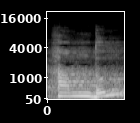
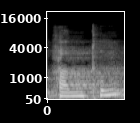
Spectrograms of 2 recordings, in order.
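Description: The two takes are said the same way.

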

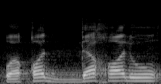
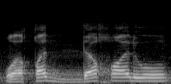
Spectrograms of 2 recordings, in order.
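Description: First: The two d sounds merge into one doubled d. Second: The same.

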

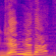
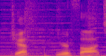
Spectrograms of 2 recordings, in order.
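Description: First: It is said in a light, jokey comedian manner. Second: It is said in a firm, authoritative manner. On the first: The speaker mimics how the other host would say it. The speaker calls it wrong. "You couldn't do that. You'd say" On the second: The speaker shows his own way of saying it. The speaker calls it right. "And that's authoritative"

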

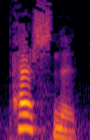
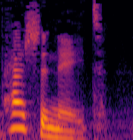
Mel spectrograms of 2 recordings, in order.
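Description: First: The last syllable is said with a short reduced vowel. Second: The last syllable is said with a full 'ate' vowel. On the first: The speaker calls it right. "是net 不是nate" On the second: The speaker calls it wrong. "不要读成passionate"

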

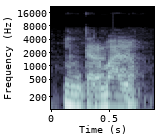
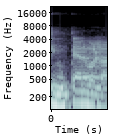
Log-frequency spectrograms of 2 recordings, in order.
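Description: First: The stress falls on the syllable va. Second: The stress falls on the syllable ter. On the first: The speaker calls it right. "es una palabra grave o llana, por eso se le dice intervalo" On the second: The speaker calls it wrong. "no es una palabra esdrújula, no lleva acento"

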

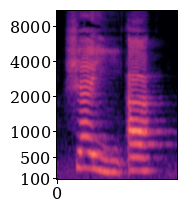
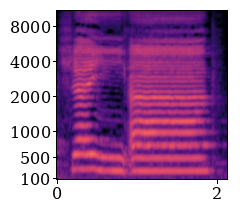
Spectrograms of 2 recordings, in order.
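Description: First: The final vowel is cut off abruptly. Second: The final vowel is held for two counts. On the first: The speaker calls it wrong. "Marah sangat tu" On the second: The speaker calls it right. "Dua harokat"

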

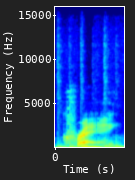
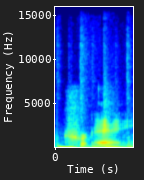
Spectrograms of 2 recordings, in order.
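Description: First: The first half of the name is stressed. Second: The second half of the name is stressed. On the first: The speaker calls it right. "the second half of this name is pronounced less forcefully than the first part of the name. So it's Cray" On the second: The speaker calls it wrong. "not Cray"

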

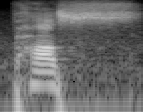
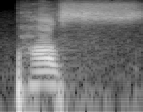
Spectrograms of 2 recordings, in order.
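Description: The two takes are said the same way.

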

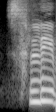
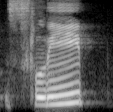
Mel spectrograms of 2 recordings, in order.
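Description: First: The vowel in the word is short. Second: The vowel in the word is long. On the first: The speaker calls it wrong. "이거 sleep 아니고" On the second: The speaker calls it right. "이거는 길게 발음하셔야 잠자다는 뜻이에요"

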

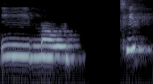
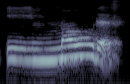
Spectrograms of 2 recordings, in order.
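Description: First: The stress is on the third syllable. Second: The stress is on the second syllable. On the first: "Âm ba là da da da" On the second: "Âm hai là da da da"

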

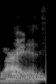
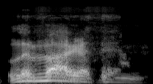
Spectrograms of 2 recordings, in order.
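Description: First: It is said in a normal voice. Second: It is said in a deep growl.

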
